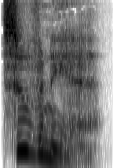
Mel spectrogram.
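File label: "souvenir", English, British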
